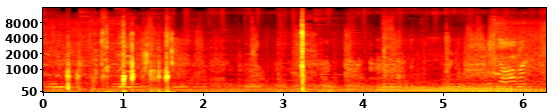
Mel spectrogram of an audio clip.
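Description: A motor scooter's engine approaching, a low pulsing hum that grows steadily louder over the last two seconds. Earlier there are a few sharp clicks.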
